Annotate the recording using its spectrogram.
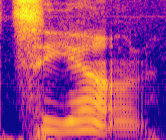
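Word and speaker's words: ציון: In fact, the Hebrew word for what we call Zion in English is Tzion.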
